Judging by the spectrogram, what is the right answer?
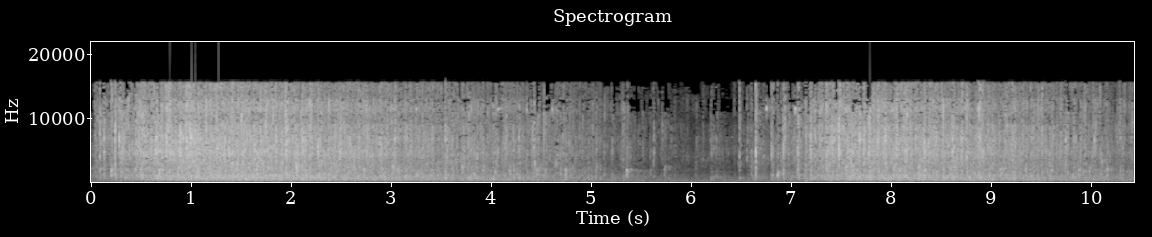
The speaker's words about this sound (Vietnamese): Xin quý vị hãy cho một tràng pháo tay thật lớn để chào đón Phật tử Thiện Đức Nguyễn Mạnh Hùng.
